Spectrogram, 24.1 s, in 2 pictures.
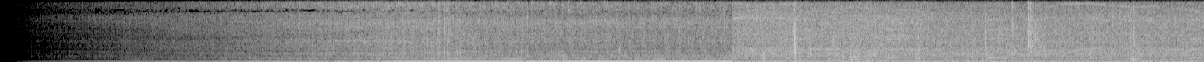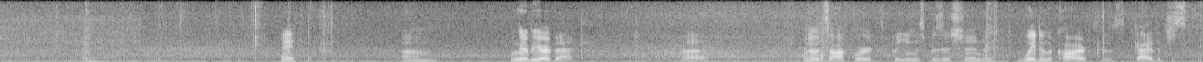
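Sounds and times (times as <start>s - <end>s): car engine running: 0.4s - 16.0s.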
